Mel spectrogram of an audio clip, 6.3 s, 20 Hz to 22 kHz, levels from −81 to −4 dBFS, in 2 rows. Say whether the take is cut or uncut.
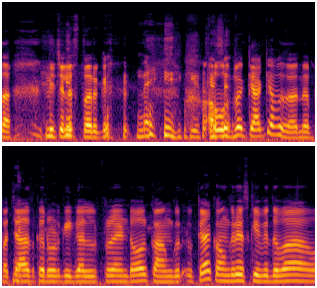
cut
